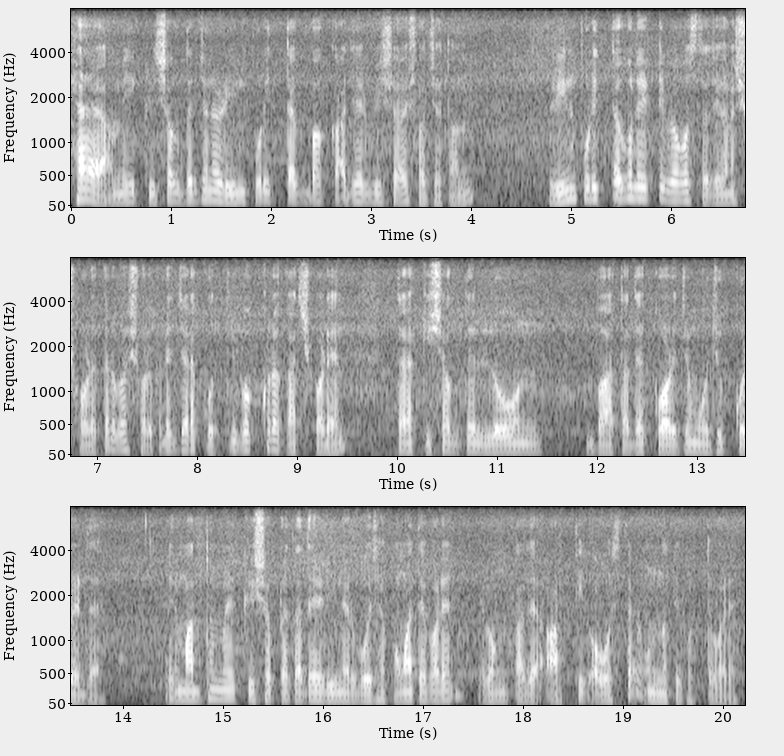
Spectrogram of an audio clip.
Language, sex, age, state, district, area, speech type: Bengali, male, 18-30, West Bengal, Kolkata, urban, spontaneous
